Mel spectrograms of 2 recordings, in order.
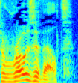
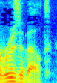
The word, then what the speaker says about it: Roosevelt: and yes it's pronounced roosevelt and never roosevelt you see teddy liked to pronounce it the same way as his favorite flower the rose sagamore hill is now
